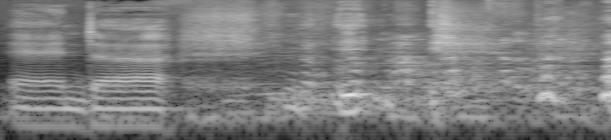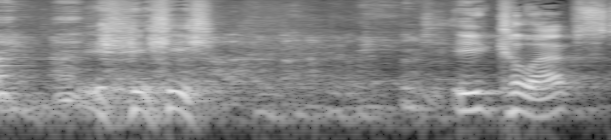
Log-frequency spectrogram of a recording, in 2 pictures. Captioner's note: audience laughs lightly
